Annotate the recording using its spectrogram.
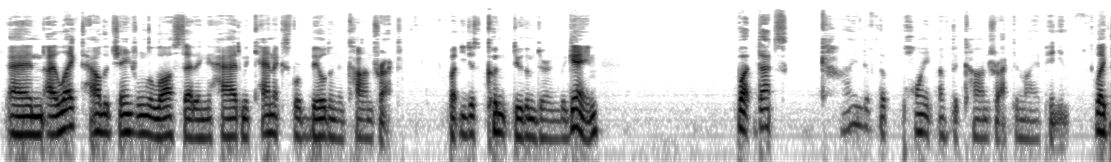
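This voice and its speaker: Guy gm chatting on a podcast, kinda rambly, keeps fixing what he said, normal pitch. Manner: rambling, self-correcting. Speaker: game master. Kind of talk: casual podcast discussion.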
